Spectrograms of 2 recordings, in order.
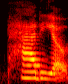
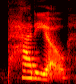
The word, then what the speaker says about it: patio: a D sound pad, patio. This is very common in American English when there is a T surrounded by vowels, that T changes to a D, patio.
